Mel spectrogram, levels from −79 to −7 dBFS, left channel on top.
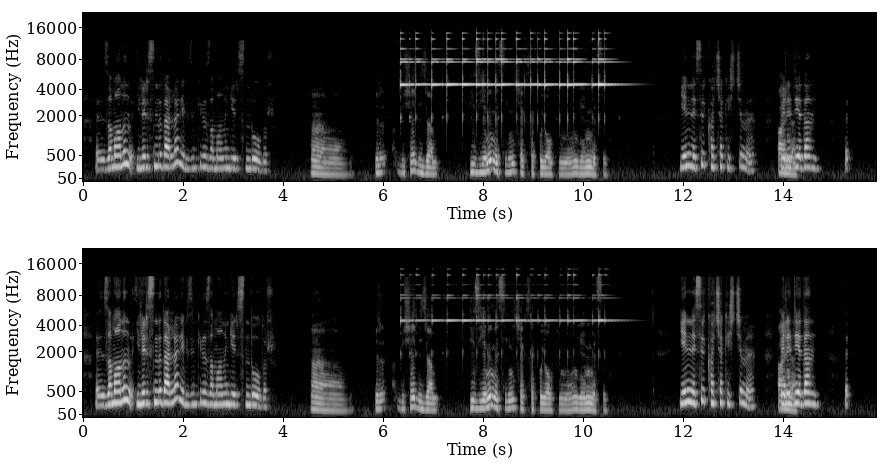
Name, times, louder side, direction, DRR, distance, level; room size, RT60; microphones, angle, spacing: voice 1, 0.2-3.8 11.9-13.4 14.0-14.7 15.2-15.3, right 4 dB, 70° right, 0.7 m, -28 dB
voice 2, 4.6-5.3 5.8-7.1 7.7-10.3 13.9-14.3, right 1 dB, 20° right, 0.4 m, -32 dB
Bell, 6.3-10.9, left 11 dB, 85° left, 0.6 m, -26 dB
3.2 x 2.4 x 4.0 m
head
